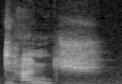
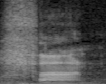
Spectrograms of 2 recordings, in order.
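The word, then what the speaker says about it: tanh: So tanch is one way of doing it, or than, tanch x, or than x, or tan h, hyperbolic tangent.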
